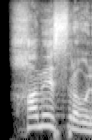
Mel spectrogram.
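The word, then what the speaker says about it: James: 제임스. 어떻게 야곱이 제임스가 돼버리냐? 이게 번역상에 일어난 일이에요. 제임스. 이 제임스를 저기 콜롬비아에서는 뭐라고 읽을까요? 하메스라고 읽어요. 하메스.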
